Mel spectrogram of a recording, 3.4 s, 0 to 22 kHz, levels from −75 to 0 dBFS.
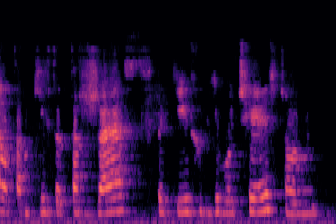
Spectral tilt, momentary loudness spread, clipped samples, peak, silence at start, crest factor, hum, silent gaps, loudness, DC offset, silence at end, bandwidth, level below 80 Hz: -2.5 dB/octave; 13 LU; under 0.1%; -10 dBFS; 0 s; 20 dB; none; none; -28 LUFS; under 0.1%; 0.05 s; 13 kHz; -52 dBFS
